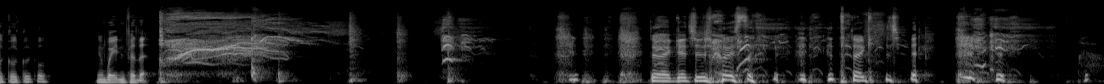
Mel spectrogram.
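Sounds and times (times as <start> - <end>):
speech: 0.0 - 1.8, 5.7 - 11.0
person performing an exaggerated raspy cough: 1.7 - 3.0
laughter: 6.6 - 10.7.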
